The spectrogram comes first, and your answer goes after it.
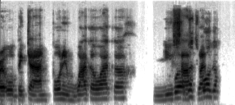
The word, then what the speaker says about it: Wagga Wagga: Born in Wagga Wagga, New Well, South that's Wales.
